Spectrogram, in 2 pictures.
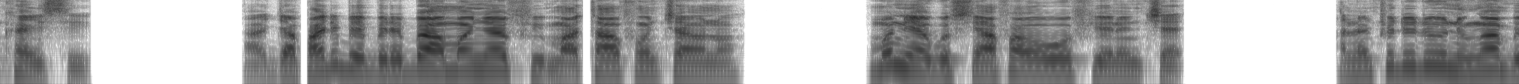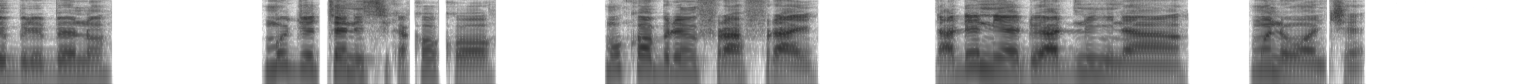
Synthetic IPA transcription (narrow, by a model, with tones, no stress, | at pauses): kʰã˦i˨sḛ˨ | a˨d͡ʑa˨pʰa˨dɪ˦be˨bɾe˨bɛ˦a˨˦mʊ̃˦a˦ɲã˦fi˨mã˨tʰã˦mfʊ̃˦ɲ̩˦t͡ɕʰɛ̃˦nnʊ̃˦ | mʊ̃˦nɪ̃˨æ˨bo˨sĩ˨a˨fa˦˨wɔ˦wɔ˦fi˨e˨nʊ̃˦ɲ̩˦t͡ɕʰɛ˦ | a˨nã˨ɲ̩ᶣʰ˨ʊ˦di˦du˦nɪ̃˨ŋ˦ã˦be˨bɾe˨be˦nʊ̃˦ | mʊ̃˦d͡ʑo˦tʰɛ˦ni˨si̥˨kʰa˨kʰɔ˦kʰɔː˨˦ | mʊ̃˦kʰɔ˦bɪ˦ɾɪ˦m̩˦fɾa˨fɾa˨ | da˨dɪ˦nɪ̃˨ɛ˨dʊ˨a˨dɪ˦nʊ̃˦ɲĩ˨nãː˨˦ | mʊ̃˦nɪ̃˨wɔ̃˦ɲ̩˨˦t͡ɕʰɛ˦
